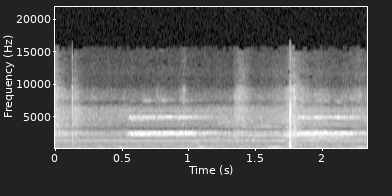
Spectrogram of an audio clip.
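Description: An insect's buzzy call, faint and repeating roughly once a second, each call lasting about two-thirds of a second. Two sharp clicks are the loudest sounds, one at the very start and one near the end.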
